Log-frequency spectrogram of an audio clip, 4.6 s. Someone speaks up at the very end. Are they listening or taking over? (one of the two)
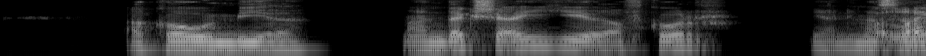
taking over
